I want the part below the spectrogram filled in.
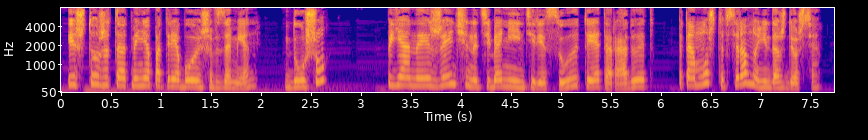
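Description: A woman voicing a sharp-tongued young female student who talks in a pert, indignant way. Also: fairly high pitch, lively intonation, brisk, soft background music, close to an everyday voice. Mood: cheeky indignant.

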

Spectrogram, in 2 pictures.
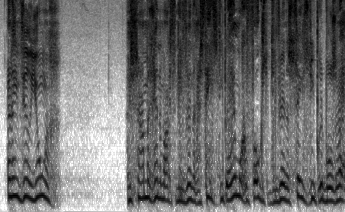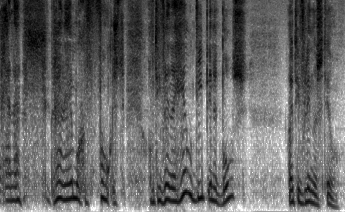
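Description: A man's voice: high voice, husky. A man telling a comic story on stage, acting out the characters as he goes. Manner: animated, acts out characters in English and Dutch. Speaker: comedian. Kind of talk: stand-up storytelling.

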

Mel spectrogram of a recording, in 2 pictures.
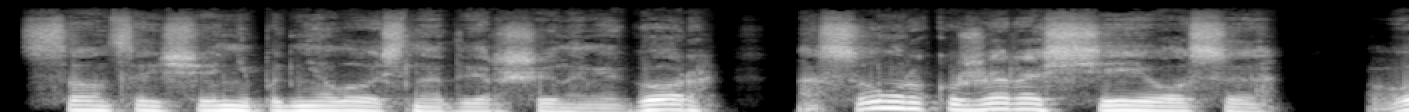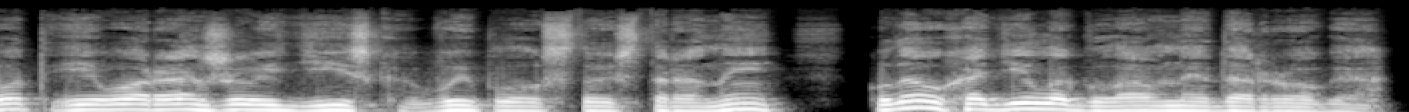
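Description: A man narrating an audiobook in an even, measured storytelling manner. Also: medium pitch. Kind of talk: scripted narration.

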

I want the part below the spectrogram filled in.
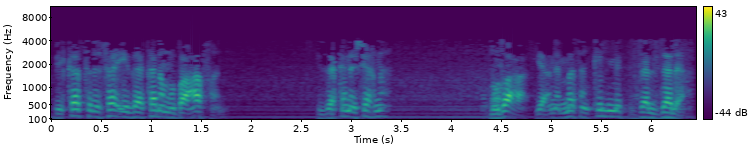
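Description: A patient Egyptian sheikh with a somewhat high male voice teaches Arabic morphology, walking a student through a classical text. He keeps checking that the student follows and says word forms slowly and drawn out, over a tinny, phone-like line with faint hum.

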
